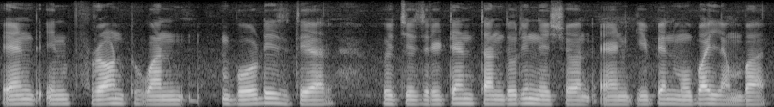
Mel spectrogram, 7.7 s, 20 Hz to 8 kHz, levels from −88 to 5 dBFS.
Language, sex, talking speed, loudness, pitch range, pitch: English, male, 125 wpm, -20 LUFS, 115-125 Hz, 115 Hz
